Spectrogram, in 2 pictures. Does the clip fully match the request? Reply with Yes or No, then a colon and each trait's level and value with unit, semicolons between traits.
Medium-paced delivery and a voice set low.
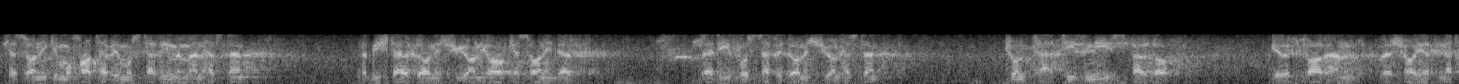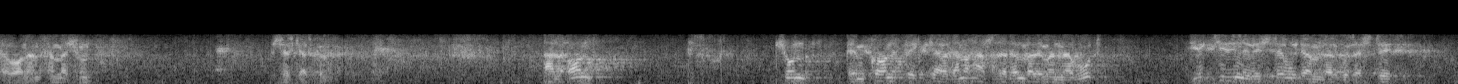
No: slow, 95 wpm; low, 115 Hz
